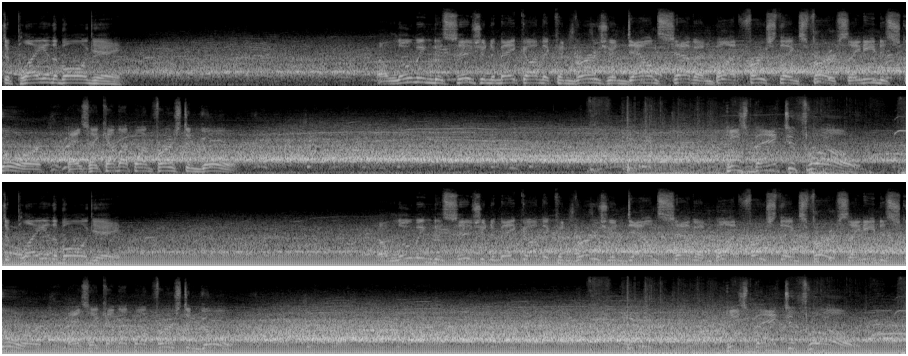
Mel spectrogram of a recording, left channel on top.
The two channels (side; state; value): right; noise; hum, 4 dB below the sound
